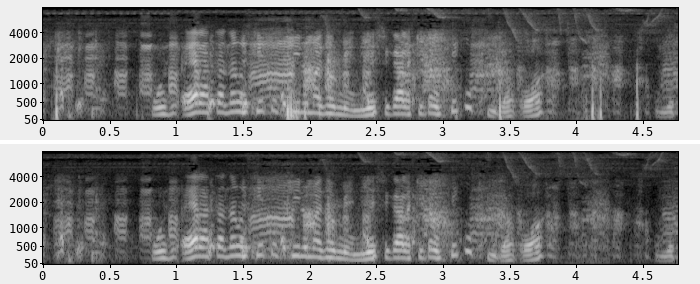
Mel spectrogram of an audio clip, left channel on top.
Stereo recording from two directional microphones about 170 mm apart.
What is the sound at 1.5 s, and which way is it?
Speech, 55° right (ahead or behind).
